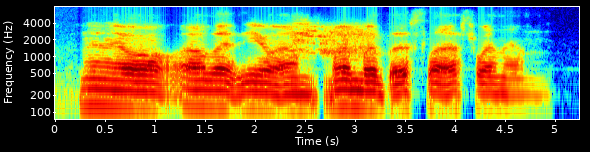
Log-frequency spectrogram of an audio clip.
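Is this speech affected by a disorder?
Yes: ALS.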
